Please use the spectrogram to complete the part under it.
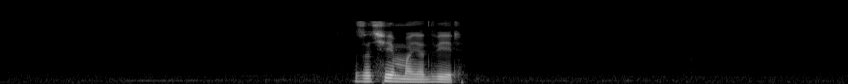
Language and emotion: Russian, neutral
